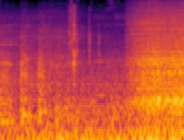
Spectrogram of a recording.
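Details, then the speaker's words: Used car being checked before purchase, engine cold, run under a minute: short crank catches into a steady, slightly raised low rumble at fast warm-up idle, no ticking, rattling or knocking; normal cold start and fast idle. "don't hear any ticking or loud noises. Still a little bit loud because it's running at a higher idle to warm it up."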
